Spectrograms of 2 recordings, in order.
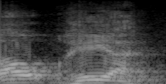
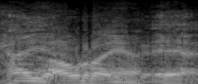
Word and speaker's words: Al-Rayyan: O jogador vai defender por empréstimo o Al-Rayyan. Ou Al-Rayyan. Qatar. Al-Rayyan. Al-Rayyan do Qatar. Se escreve com 2 Y, né? Mas é Rayyan.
